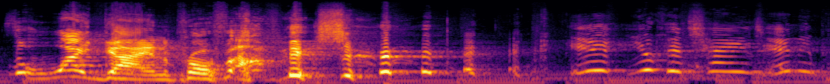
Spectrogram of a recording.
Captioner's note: laughs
